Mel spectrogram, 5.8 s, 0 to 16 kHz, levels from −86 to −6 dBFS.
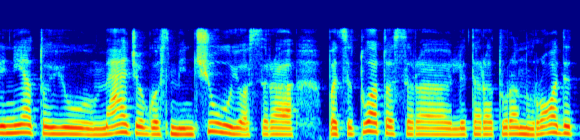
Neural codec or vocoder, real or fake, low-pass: none; real; 7.2 kHz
